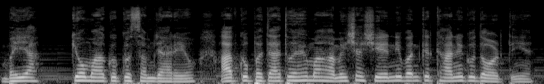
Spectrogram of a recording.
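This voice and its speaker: A man's voice: fairly high pitch, steady tone, normal speed, a little mellow, faint music behind, pitched above the performer's own voice, close to an everyday voice. A man voicing an earnest, protective young brother-in-law in a cartoon. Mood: indignant. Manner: earnest, indignant.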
